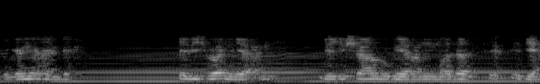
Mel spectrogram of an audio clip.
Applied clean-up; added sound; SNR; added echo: none; Bowed string instrument; 11 dB; reverberation time 0.3 s.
